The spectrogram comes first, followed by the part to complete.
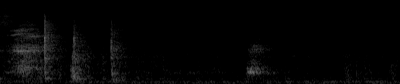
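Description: A short breathy exhale at the start, then two soft clicks about a second in and a brief faint sound a little later, over quiet room tone.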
